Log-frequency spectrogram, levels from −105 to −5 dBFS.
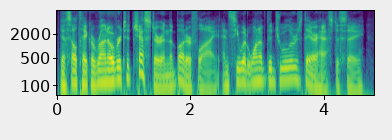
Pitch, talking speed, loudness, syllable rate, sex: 110 Hz, 275 wpm, -19 LUFS, 6.6 syllables/s, male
